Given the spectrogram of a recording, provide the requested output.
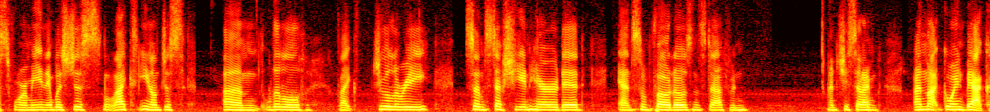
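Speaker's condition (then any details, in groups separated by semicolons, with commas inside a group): No condition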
